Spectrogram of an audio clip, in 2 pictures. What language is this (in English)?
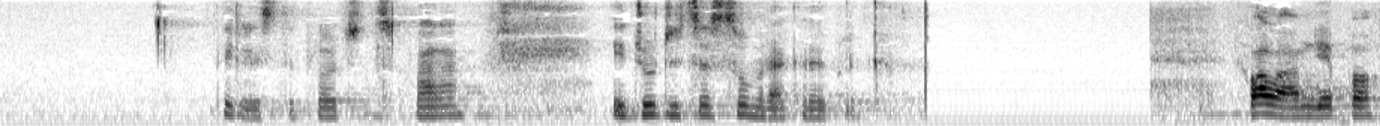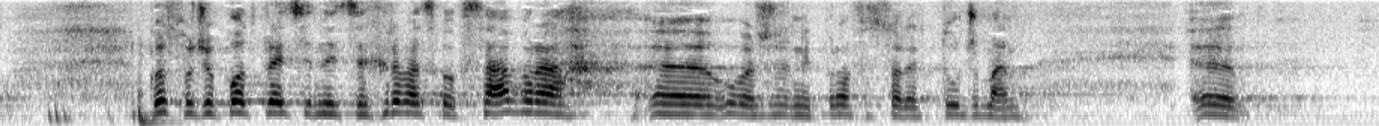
Croatian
